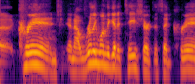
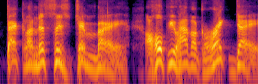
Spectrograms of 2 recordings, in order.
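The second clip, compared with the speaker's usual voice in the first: loud, rough character voice; 2 semitones higher, 8 dB louder than usual. Recording a personalized phone greeting for someone named Declan: Jinbei character voice. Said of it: "could you say hello in your Jinbei voice".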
